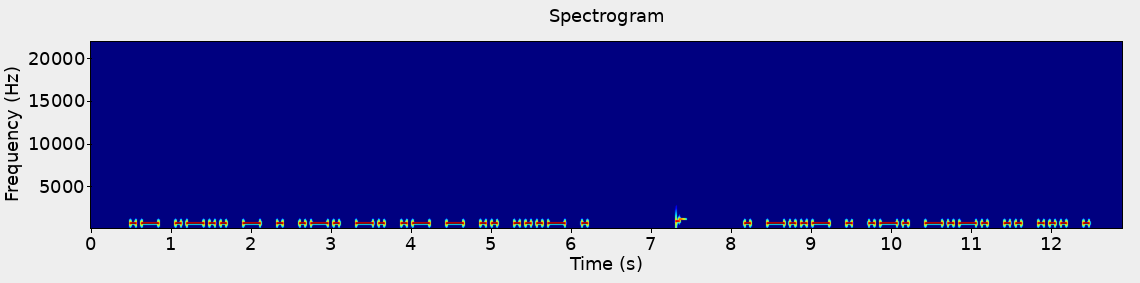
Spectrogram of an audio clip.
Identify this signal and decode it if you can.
Morse code, heard as a keyed tone, about 17 wpm, 700 Hz. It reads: ALTERNATIVE EXERCISE
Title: Sentences from Top 1000 Words - Review Part 4 - New Word Drill - 17wpm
